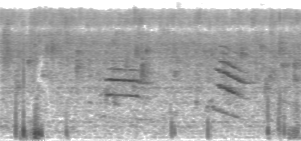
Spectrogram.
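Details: Bini, a talkative cat holding a conversation with its owner: two separate meows, the first flat and steady, the second sliding downward, amid faint clicks and rustling in a small room.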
